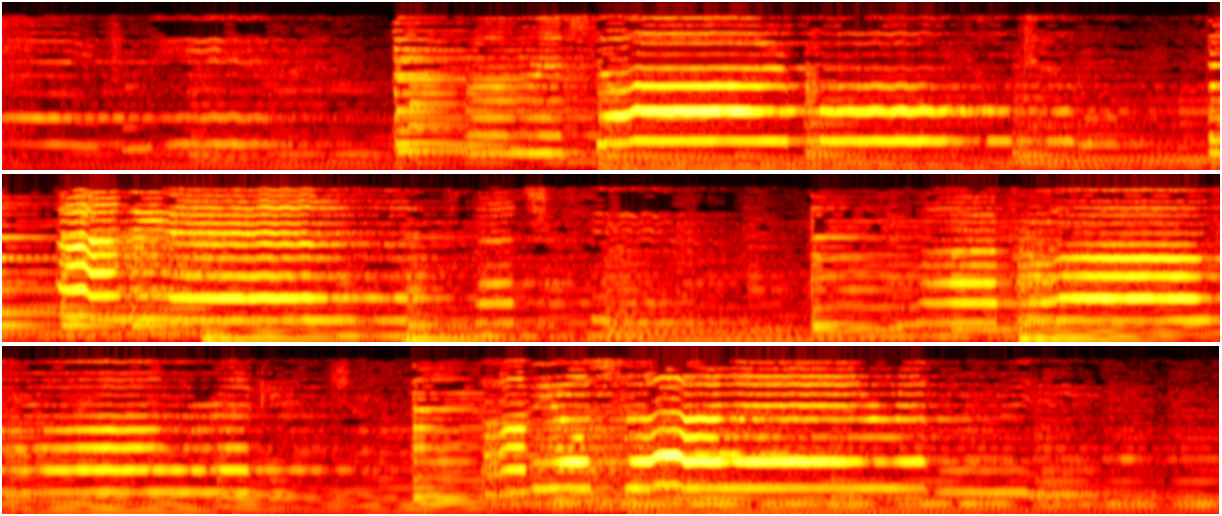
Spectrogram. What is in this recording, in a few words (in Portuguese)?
Aniversário Cliente Masculino, Telemensagens; Empresarial; Telemensagens 2017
